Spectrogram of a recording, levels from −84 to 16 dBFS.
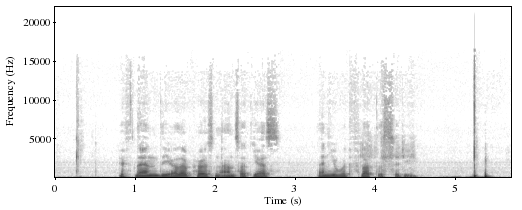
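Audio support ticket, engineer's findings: No audible faults found in the speech recording; nothing to trace to any component.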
